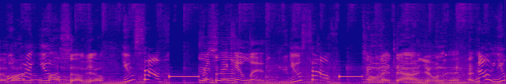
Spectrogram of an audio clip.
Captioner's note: beep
